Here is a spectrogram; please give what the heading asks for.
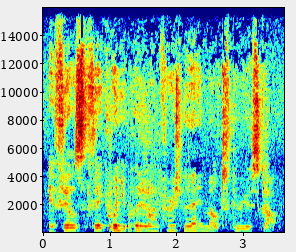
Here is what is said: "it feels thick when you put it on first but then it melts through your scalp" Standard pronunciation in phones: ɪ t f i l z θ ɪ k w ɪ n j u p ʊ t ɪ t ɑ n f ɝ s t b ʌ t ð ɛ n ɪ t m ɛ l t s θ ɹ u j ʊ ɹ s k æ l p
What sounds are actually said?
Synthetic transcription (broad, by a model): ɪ t f i l z θ ɪ k w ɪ n j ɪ p ʊ t ɪ t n f ɝ s t b ʌ t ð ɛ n ɪ t m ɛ l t θ ɹ u j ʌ ɹ s k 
